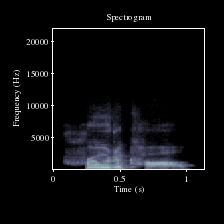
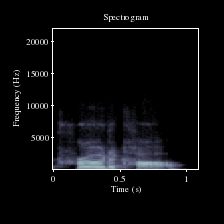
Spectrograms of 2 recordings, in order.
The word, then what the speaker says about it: protocol: So, "rose coat" sounds like O, so the word I'm using here as an example is protocol, where, again, the stressed syllable is the first syllable in this word: protocol.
